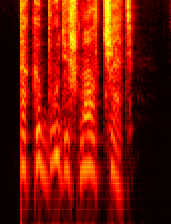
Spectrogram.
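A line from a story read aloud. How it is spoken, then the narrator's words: Irritated growl. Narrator (Russian): Не скрывая раздражения, рыкнула я на Лилит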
